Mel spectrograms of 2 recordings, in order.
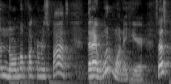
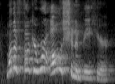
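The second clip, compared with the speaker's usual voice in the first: high, louder blunt comeback; mock retort; 10 semitones higher, 4 dB louder than usual. Speaker telling a Republican off, high and blunt. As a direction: fire it back at him, pitched up. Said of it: "And I'm like, looking at you".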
